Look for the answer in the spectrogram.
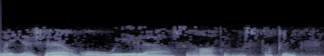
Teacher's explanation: يبقى بالتسهيل للهمزة الثانية وبإنها تبقى تتحول لواو فيها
